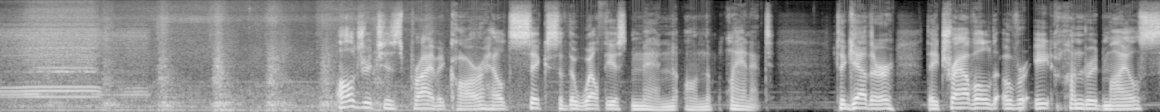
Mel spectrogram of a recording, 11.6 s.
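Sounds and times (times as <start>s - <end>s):
steam train whistling: 0.0s - 6.0s
steam train chugging away from the station: 0.0s - 7.1s
speech: 3.4s - 11.5s.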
